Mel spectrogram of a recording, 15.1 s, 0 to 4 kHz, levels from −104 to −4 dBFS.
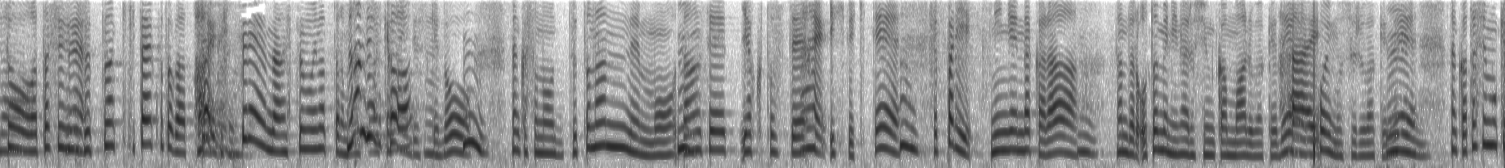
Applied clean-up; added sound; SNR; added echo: none; Fireworks; 11 dB; none.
